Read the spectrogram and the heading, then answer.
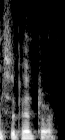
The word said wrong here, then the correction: Serpentor: Serpentor, yep. I'm sorry, I mispronounced.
